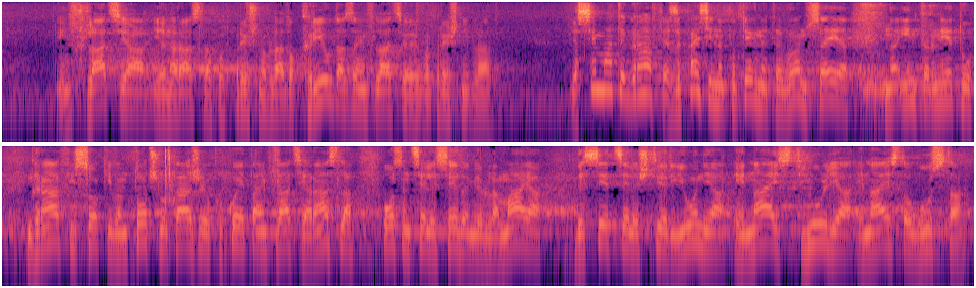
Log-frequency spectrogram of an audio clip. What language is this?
Slovenian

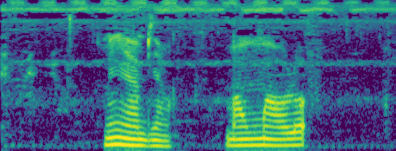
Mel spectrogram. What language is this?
Baoulé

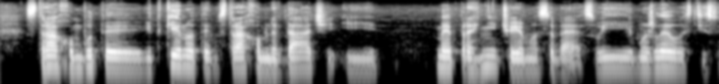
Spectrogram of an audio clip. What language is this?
Ukrainian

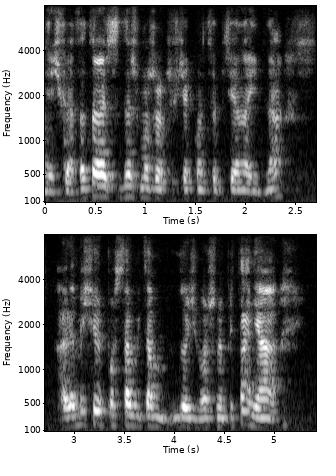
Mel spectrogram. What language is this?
Polish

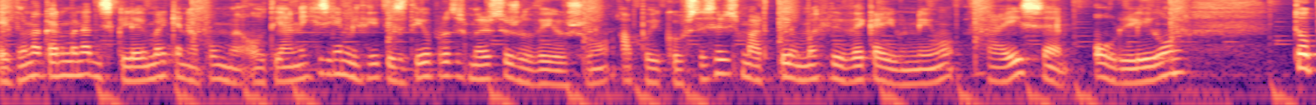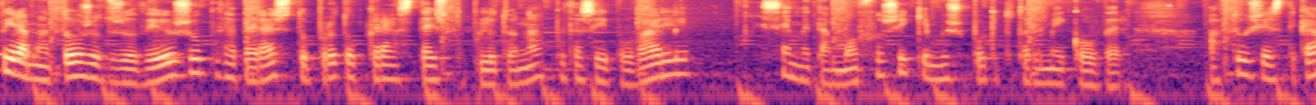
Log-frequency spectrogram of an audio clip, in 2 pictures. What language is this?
Greek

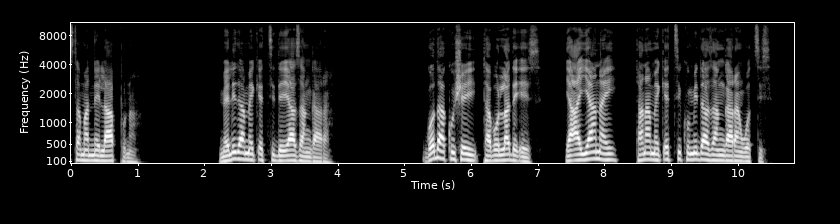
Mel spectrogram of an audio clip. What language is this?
Gofa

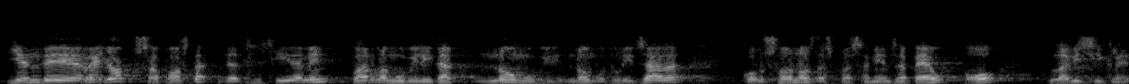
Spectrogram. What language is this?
Catalan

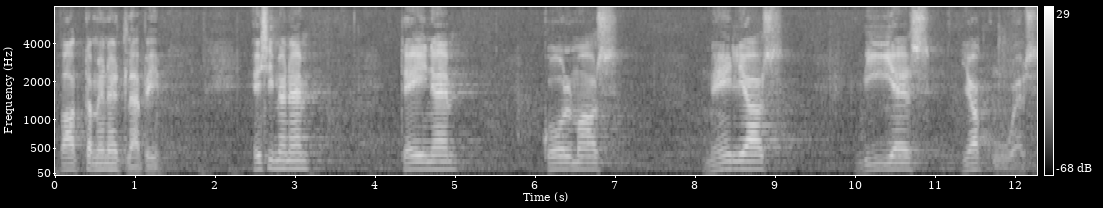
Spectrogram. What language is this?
Estonian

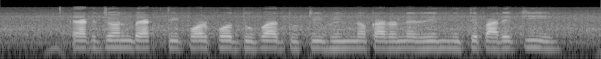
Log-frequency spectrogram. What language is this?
Bangla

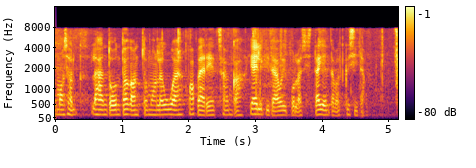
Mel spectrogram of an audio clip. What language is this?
Estonian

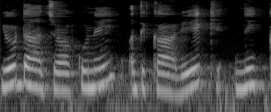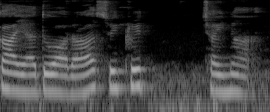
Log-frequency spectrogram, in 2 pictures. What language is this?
Nepali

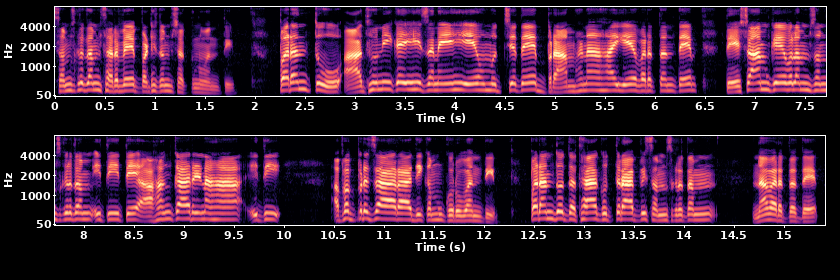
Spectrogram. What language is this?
Sanskrit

